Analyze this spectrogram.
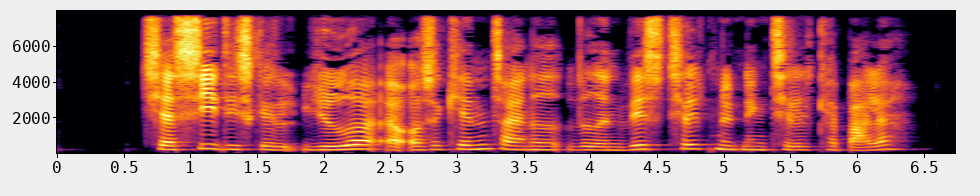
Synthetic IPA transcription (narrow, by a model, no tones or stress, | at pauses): t͡ɕʰæsḭːdisɡ̥əjøð̞ˠɐʔæɐʔɒ̽səkʰenət͡sʰɑ̈ɪnð̞̩ˠʋe̝ð̞ˠe̝nʋe̝st͡sʰe̝lkʰnyd̥ne̝ŋt͡sʰe̝lkʰæb̥ælæ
